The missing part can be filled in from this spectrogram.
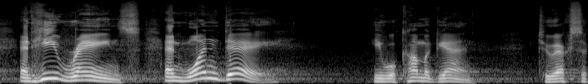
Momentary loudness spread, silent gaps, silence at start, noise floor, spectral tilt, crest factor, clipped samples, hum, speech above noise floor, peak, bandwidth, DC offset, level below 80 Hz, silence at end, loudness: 13 LU; none; 0 s; -51 dBFS; -6 dB/octave; 16 dB; under 0.1%; none; 36 dB; 0 dBFS; 18.5 kHz; under 0.1%; -64 dBFS; 0 s; -15 LUFS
